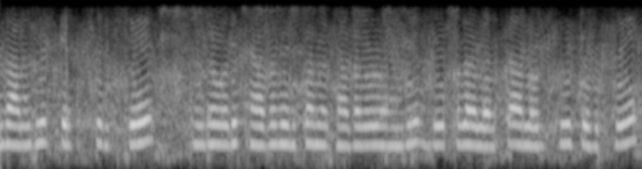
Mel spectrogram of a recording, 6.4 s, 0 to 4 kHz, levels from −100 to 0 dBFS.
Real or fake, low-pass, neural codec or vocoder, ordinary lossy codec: fake; 3.6 kHz; codec, 24 kHz, 3 kbps, HILCodec; none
